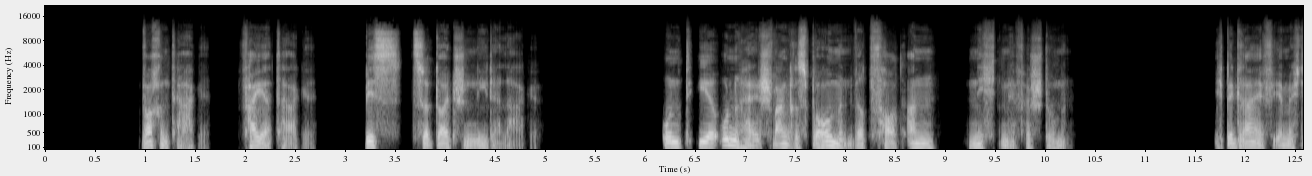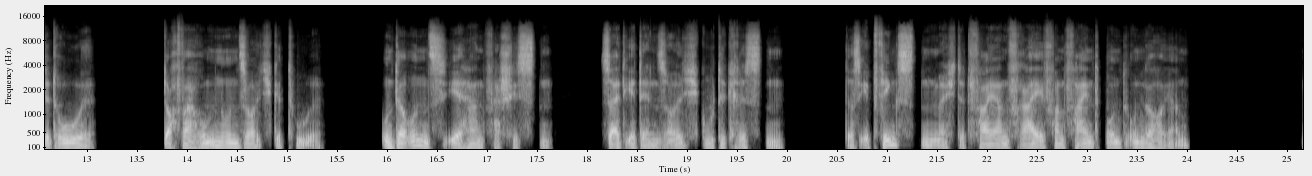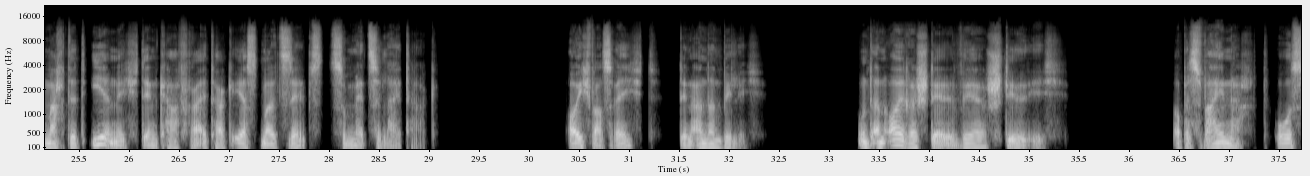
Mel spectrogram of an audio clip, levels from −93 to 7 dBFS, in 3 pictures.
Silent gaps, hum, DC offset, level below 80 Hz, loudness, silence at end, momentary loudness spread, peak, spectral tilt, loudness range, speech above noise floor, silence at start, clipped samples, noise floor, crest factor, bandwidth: none; none; under 0.1%; -40 dBFS; -17 LUFS; 0 s; 12 LU; -2 dBFS; -4.5 dB/octave; 4 LU; over 73 dB; 0.95 s; under 0.1%; under -90 dBFS; 16 dB; 13.5 kHz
